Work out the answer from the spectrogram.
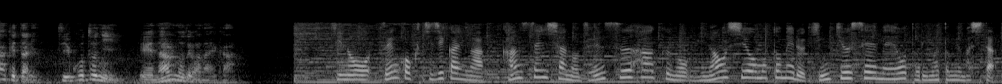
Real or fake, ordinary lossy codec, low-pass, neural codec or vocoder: real; none; 7.2 kHz; none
